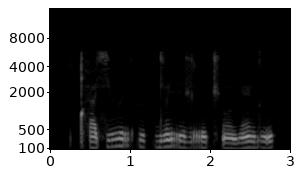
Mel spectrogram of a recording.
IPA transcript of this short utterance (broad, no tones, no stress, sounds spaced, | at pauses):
ǃʰ a sʲ ɯː r k ɯː k dʲ õ rʲ o ʒ r ɯ t͡ʃʼ õ j ɛ̃ ɡ ɯ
